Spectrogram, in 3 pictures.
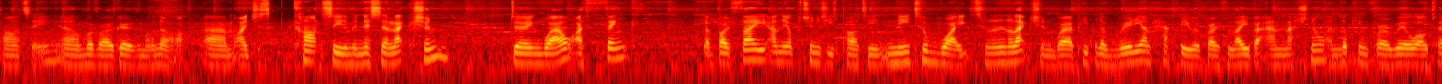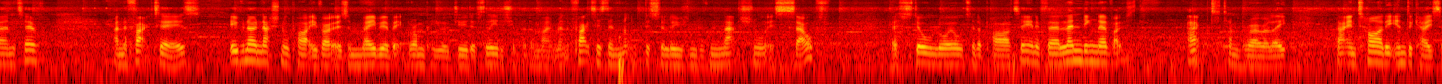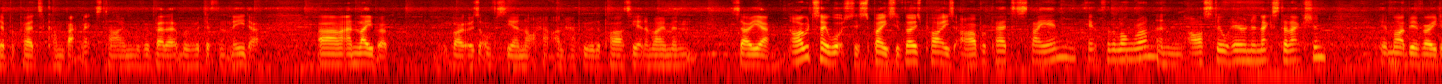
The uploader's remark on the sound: It was recorded in the backyard of a pub, so there is a bit of background noise that we just couldn’t filter out.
